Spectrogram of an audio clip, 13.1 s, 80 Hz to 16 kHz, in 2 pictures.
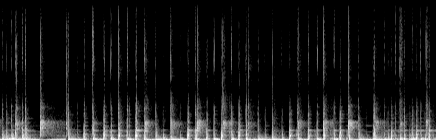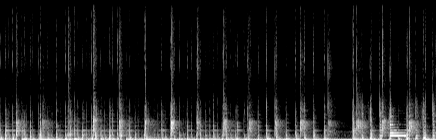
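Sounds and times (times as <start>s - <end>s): hand claps keeping time: 0.0s - 13.0s
tabla playing fast: 0.0s - 13.0s.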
